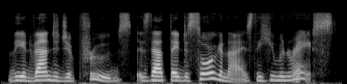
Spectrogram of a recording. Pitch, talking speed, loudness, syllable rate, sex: 190 Hz, 190 wpm, -20 LUFS, 6.2 syllables/s, female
